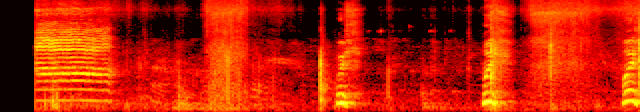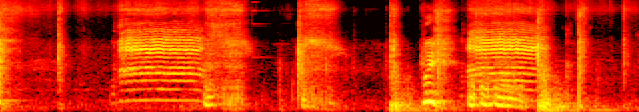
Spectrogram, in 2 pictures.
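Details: Lambs offered for sale bleat in loud, harmonic, nasal cries lasting about half a second to a second, three main calls spaced several seconds apart, with clicks, handling noise and brief voices between them.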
